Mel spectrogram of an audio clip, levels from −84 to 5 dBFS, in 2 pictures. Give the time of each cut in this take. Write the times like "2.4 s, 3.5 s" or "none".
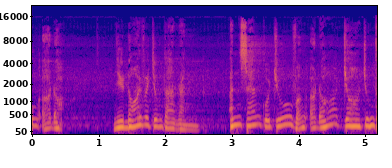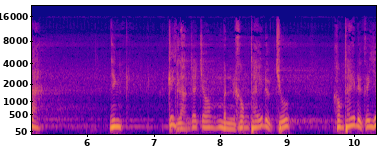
7.3 s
